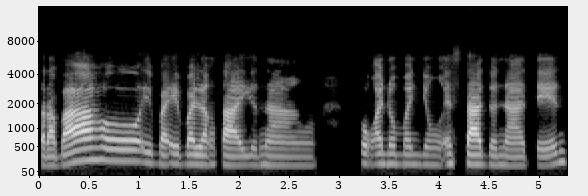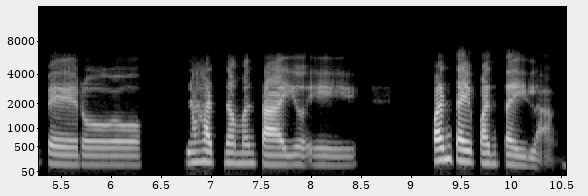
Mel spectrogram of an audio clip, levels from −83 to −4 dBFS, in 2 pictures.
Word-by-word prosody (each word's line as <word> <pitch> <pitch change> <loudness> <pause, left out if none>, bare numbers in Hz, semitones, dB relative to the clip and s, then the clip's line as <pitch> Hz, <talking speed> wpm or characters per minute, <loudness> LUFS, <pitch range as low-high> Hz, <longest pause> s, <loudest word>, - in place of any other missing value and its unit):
trabaho, 220 +8 +4
iba-iba 175 -2 -3
lang 165 +1 -2
tayo 155 0 0
ng 150 -2 -6 0.6
kung 180 -2 -5
ano 175 0 -3
man 170 0 -6
yung 160 -1 -11
estado 165 -2 +2
natin, 150 +4 -4
pero 165 -2 -2 1.0
lahat 200 0 +1
naman 185 -1 -2
tayo, 165 -1 +3
eh, 150 -1 -10 0.8
pantay-pantay 190 - +3
lang. 140 - -9
170 Hz, 100 wpm, -22 LUFS, 155-190 Hz, 1.0 s, trabaho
